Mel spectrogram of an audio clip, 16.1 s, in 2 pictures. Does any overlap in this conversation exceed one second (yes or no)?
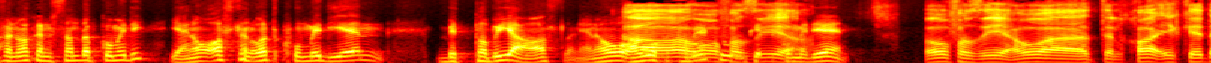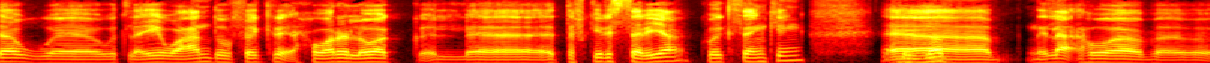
yes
